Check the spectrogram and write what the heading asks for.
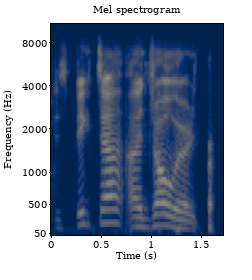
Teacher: There is an intrusive R because he said draw it, right?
